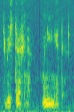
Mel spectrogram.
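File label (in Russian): "strashno", Russian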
